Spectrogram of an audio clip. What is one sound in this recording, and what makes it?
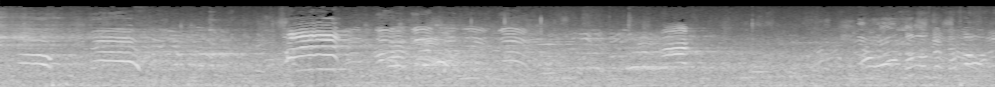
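Children shout to each other in high voices outdoors.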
